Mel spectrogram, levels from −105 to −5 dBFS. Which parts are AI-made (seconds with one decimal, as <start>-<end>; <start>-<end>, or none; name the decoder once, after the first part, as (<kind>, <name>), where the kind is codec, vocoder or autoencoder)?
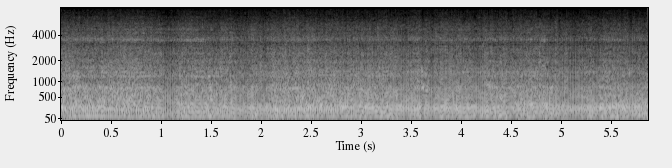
0.9-2.1 (vocoder, Vocos); 2.8-5.9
